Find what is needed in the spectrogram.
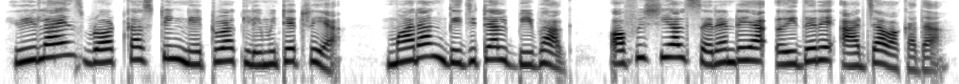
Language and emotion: Santali, neutral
